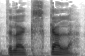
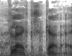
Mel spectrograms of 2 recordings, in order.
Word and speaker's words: Tlaxcala: No sé cómo se pronuncia esto realmente, Chacala, Tlaxcala, Tlaxcala, México, lo estoy buscando, pero me lo sé de memoria. Mira aquí, Tlaxcala. – Tlaxcala.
